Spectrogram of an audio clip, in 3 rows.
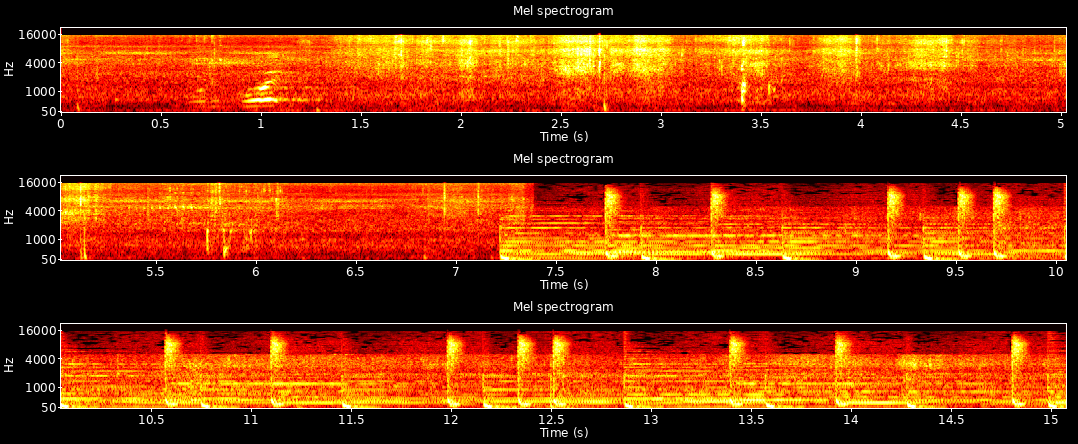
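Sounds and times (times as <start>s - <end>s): high hiss: 0.0s - 15.0s
background music with struck notes: 7.3s - 15.0s.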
